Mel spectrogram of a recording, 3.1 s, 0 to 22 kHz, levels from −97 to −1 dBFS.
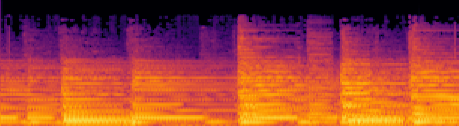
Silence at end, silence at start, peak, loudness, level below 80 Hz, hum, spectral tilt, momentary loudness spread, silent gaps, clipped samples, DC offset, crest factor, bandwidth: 0 s; 0 s; 0 dBFS; -16 LUFS; -28 dBFS; none; -6.5 dB/octave; 6 LU; none; under 0.1%; under 0.1%; 16 dB; 12.5 kHz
